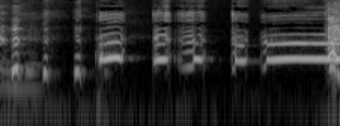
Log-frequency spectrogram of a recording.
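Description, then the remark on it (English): A person imitates a clucking chicken with a string of short, choppy bursts that build into a drawn-out, high squawk at the end, loud. “I got my inner chicken. Inner chicken comes out.”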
